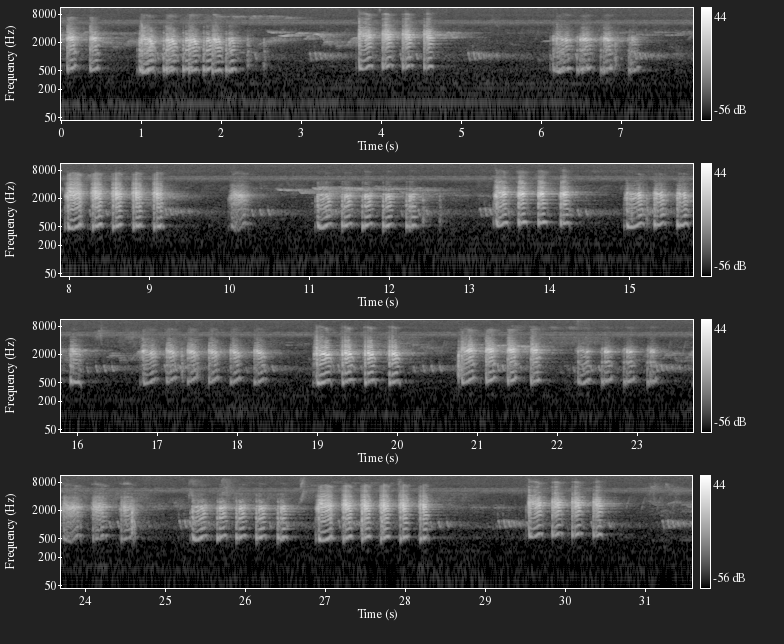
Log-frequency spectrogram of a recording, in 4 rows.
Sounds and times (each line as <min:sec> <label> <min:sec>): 0:00.0 Frogs chirping 0:31.5
0:00.0 Insects sounds 0:31.5
0:00.0 birds 0:31.5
